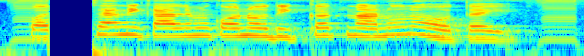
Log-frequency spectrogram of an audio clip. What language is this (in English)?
Magahi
